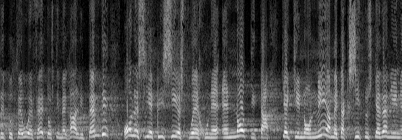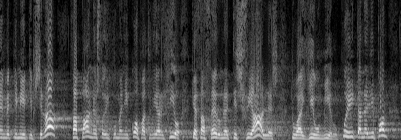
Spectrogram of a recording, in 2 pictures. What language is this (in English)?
Greek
